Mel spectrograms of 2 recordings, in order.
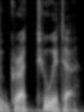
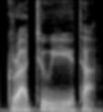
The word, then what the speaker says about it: gratuita: Apparently, the Minister of Education pronounced it incorrectly, stressing the gratuita.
